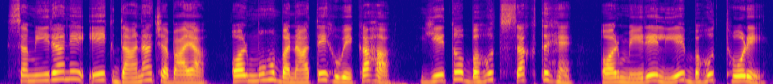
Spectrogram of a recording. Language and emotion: Hindi, neutral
